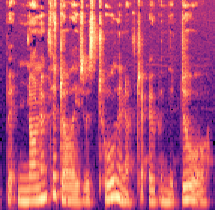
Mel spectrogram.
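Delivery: ordinary delivery, nothing marked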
